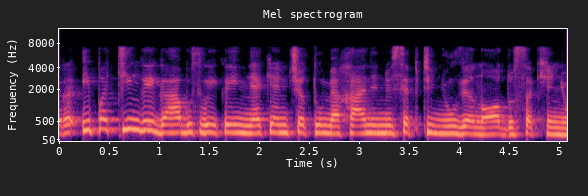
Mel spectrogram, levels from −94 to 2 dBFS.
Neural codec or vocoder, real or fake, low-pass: none; real; 7.2 kHz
